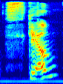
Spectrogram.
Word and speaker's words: Skam: Is the Norwegian show Skam. – She's been talking about this dang show. – It's so good. It's spelled S-K-A-M. It's the word for shame in Norwegian.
